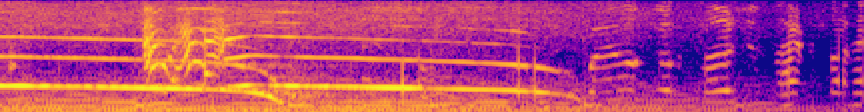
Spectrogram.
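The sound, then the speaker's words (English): A person lets out a long, loud wolf-like howl, holding a wavering note for about three seconds before it slides down and fades, followed by brief talking. “How can you disparage that howl?”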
